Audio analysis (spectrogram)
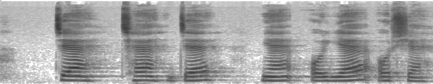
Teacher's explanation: जीवा का अग्र भाग यानी आगे का भाग कठोर तालू का स्पर्श करता है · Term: तालव्य व्यंजन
